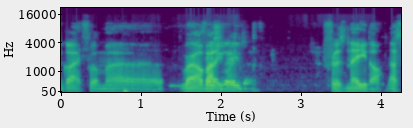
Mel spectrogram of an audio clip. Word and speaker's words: Fresneda: I think we're trying to get that Ivan Flandesa guy from Real Valladolid. Fresneda.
